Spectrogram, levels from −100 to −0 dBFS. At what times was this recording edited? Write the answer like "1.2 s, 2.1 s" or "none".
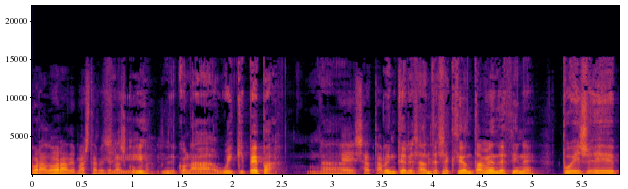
none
